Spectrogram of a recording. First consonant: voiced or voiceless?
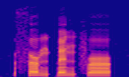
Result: voiceless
